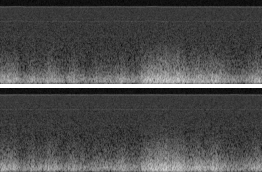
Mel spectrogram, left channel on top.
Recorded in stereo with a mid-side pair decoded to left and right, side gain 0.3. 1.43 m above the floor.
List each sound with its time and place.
Only background noise.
